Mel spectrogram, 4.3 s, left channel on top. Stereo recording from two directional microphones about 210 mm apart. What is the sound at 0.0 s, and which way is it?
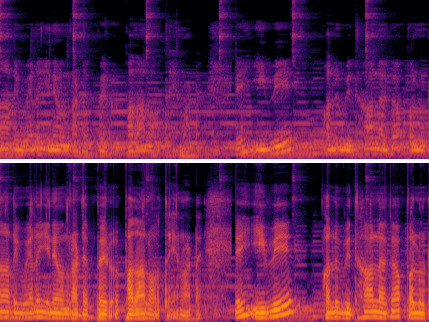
Speech, 40° right (ahead or behind).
